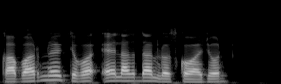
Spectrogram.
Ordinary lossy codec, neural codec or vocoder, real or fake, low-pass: none; none; real; 5.4 kHz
